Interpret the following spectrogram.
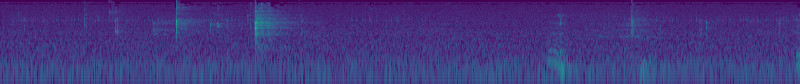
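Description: Eating at a table: a few light clicks and taps of cutlery on a plate, the sharpest about two and a half seconds in, and a short falling "mm" about five and a half seconds in, over a steady low room hum.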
